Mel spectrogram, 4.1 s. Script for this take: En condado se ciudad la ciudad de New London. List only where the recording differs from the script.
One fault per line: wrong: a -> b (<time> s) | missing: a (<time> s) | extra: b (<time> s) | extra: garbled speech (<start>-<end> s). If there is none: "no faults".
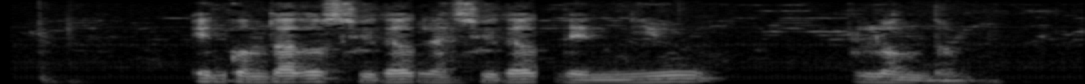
no faults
